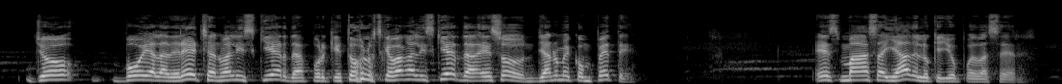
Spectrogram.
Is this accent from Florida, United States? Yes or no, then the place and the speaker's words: yes; Jacksonville, Florida, United States; Yo viajé aquí desde Jacksonville, de donde yo soy.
